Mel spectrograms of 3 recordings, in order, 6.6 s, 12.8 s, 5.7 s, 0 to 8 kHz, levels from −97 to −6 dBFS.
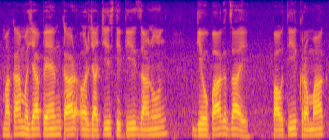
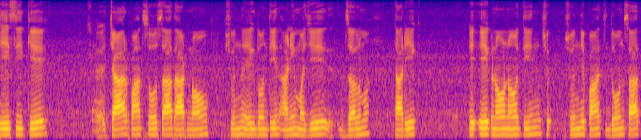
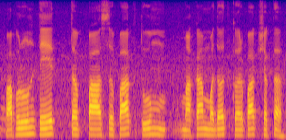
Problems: constant background noise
